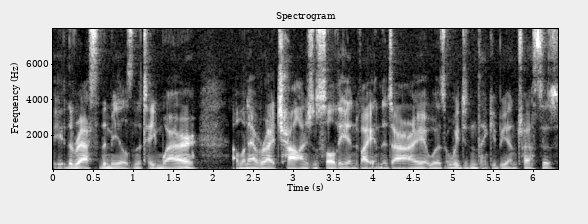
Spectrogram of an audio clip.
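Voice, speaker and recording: A man's very deep, low, monotone voice in a Northern Irish accent, very fast, with noticeable background noise. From Northern Ireland, near Belfast. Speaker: corporate lawyer. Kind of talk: interview conversation.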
